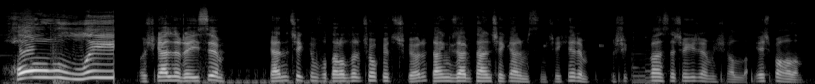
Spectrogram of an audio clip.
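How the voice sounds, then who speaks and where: Male gaming host, fairly high, smooth clean voice, dry close sound, loud outbursts at scares. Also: steady tone, fast talker, no echo, faint music behind. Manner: swears and yells at jump scares, chatty with the game. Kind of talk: casual let's-play commentary.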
